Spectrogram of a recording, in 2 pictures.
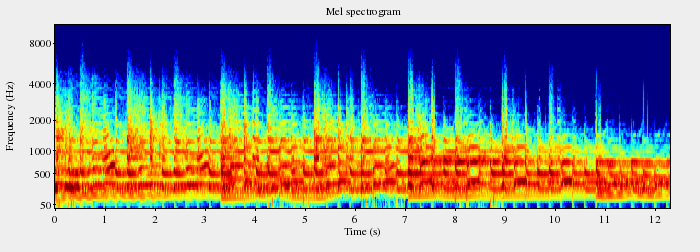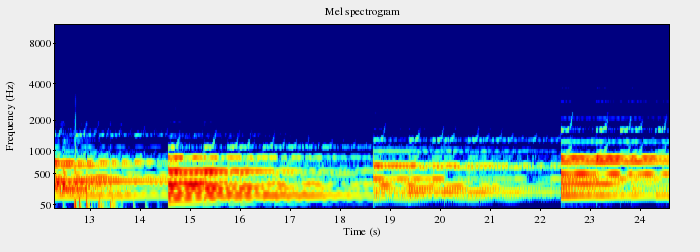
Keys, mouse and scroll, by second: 10.1-10.6 scroll up 2, 10.3 middle click, 14.1 scroll up 1, 14.2 middle click, 20.9 scroll down 1, 21.0 middle click.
